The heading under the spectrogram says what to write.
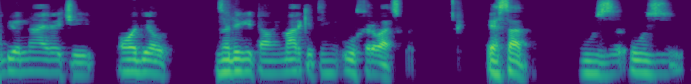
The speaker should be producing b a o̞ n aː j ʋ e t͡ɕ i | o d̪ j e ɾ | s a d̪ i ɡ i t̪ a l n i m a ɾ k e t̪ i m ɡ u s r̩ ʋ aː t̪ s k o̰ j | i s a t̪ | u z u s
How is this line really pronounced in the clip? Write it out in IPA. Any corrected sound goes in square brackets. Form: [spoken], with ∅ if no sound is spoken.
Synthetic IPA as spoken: b [i] o̞ n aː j ʋ e t͡ɕ i | o d̪ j e [l] | [z] a d̪ i ɡ i t̪ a l n i m a ɾ k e t̪ i [ŋ] ɡ u [x] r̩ ʋ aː t̪ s k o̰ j | [e] s a [d̪] | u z u [z]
